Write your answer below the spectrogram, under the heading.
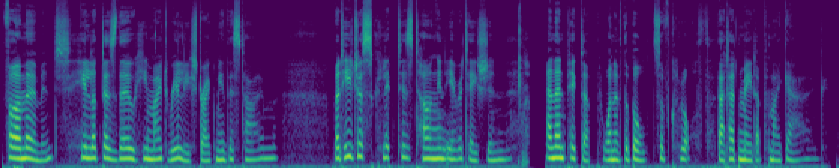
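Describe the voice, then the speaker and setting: A woman's voice: mid-range voice, dry recording, studio quality, close to an everyday voice. A woman playing a defiant, sarcastic young Victorian English noblewoman held captive, narrating in formal first person for an audio drama. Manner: sardonic, defiant, formal diction. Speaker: narrator and lead voice actor.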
